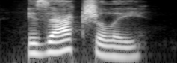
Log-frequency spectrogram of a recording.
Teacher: the words is and actually kind of blend together, and I illustrated the pronunciation of the word actually.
